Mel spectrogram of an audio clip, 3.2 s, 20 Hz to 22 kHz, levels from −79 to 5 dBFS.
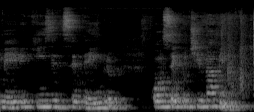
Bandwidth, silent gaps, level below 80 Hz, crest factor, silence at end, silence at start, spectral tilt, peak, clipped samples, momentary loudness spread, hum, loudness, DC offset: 16.5 kHz; none; -76 dBFS; 16 dB; 0 s; 0 s; -4.5 dB/octave; -20 dBFS; under 0.1%; 7 LU; none; -34 LUFS; under 0.1%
